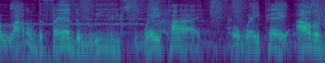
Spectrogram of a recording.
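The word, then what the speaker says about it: 韋白: And but the actor Wei Pei, and I'm pronouncing it wrong, but the actor Wei Pei, or in Mandarin Wei Pai.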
